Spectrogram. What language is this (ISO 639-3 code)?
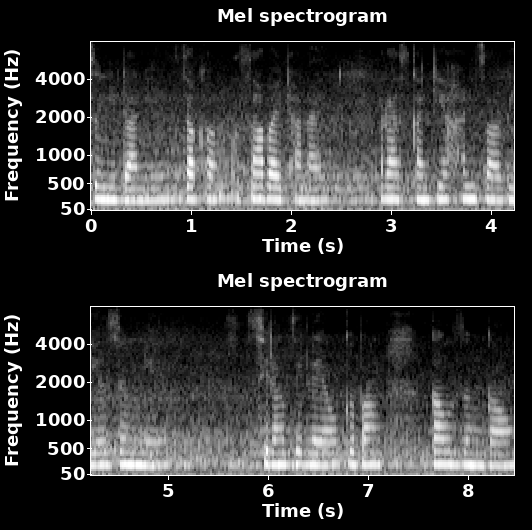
brx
